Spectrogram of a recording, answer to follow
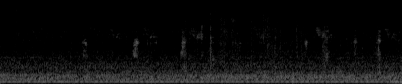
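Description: Fresh cheese curds being chewed, giving off faint, short rubbery squeaks against the teeth: the squeak that marks curds as fresh.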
